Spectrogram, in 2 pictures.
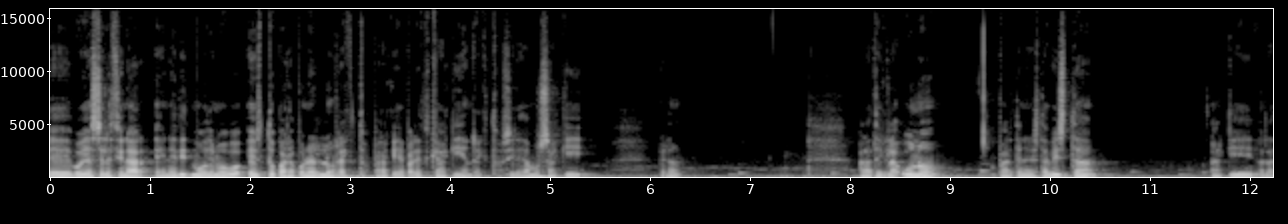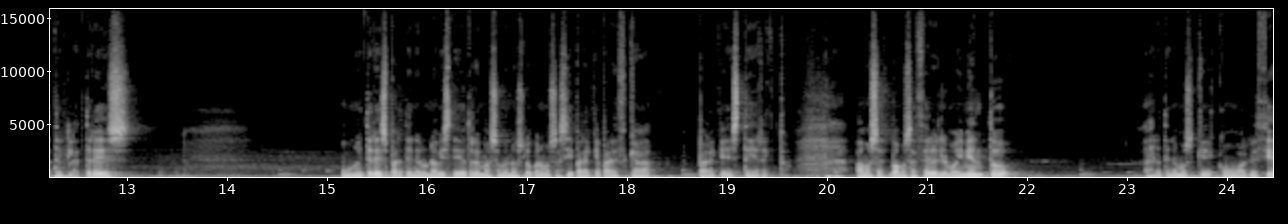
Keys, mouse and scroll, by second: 0.3-2.0 drag, 2.0 right click, 2.8 right click, 7.3 middle click, 8.2 KP_1, 9.4-12.3 right drag, 12.3 KP_3, 13.5 right click, 16.1 right click, 18.1-18.4 scroll down 2, 18.4-18.9 scroll up 4, 18.9-20.8 middle drag, 20.8-24.4 drag.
